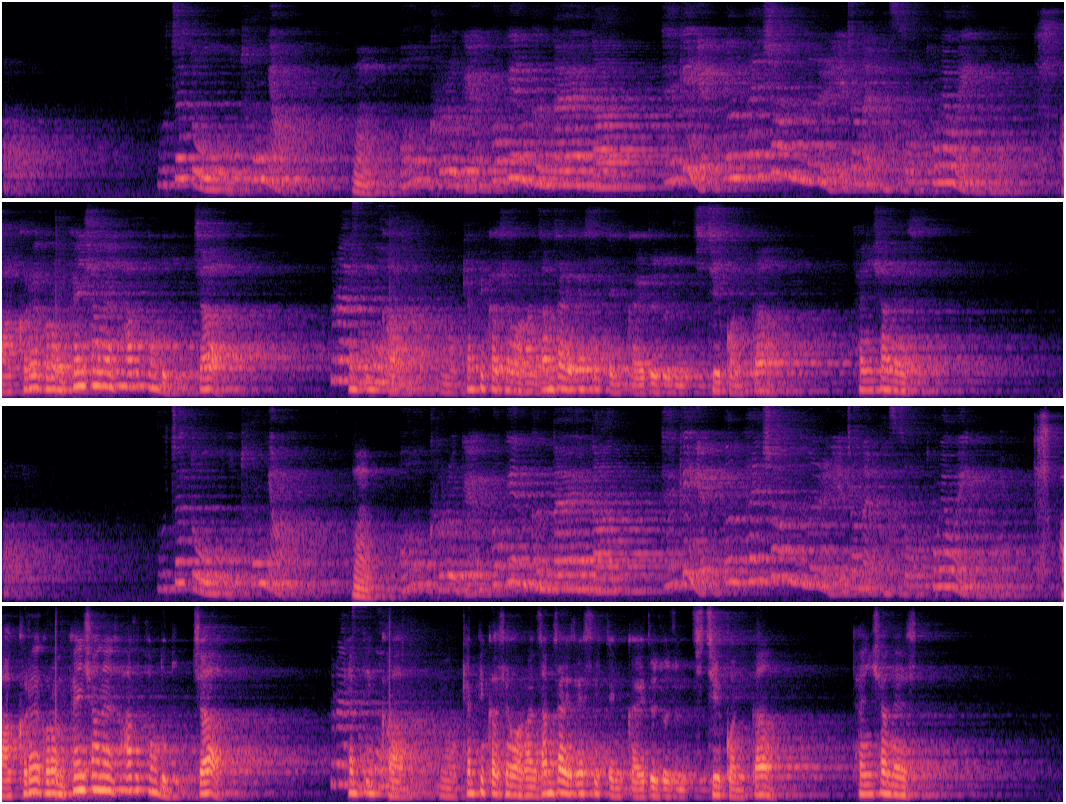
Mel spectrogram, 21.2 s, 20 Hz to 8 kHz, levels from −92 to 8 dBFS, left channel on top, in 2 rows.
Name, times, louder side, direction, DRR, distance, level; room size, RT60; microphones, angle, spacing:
voice 1, 1.5-3.1 4.0-6.2 6.6-10.1 13.9-14.8 17.7-17.9, equal, 25° right, -6 dB, 2.2 m, -31 dB
voice 2, 10.3-12.8 14.1-18.4 19.1-19.8, right 5 dB, 90° right, 8 dB, 0.4 m, -21 dB
14.5 x 13.0 x 2.2 m, 2.9 s
head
